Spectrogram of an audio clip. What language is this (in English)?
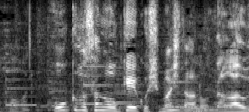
Japanese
